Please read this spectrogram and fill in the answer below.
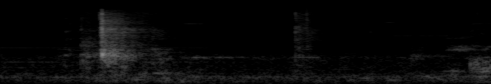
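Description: Two short clicks about a second apart from handling a Canon compact digital camera, the first with a brief tail.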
